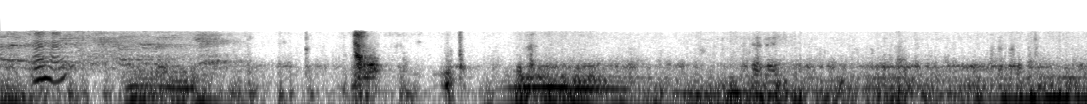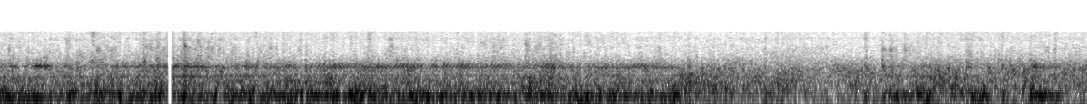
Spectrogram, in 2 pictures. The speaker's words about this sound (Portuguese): Ah, vamos ver se eu consigo, que eu tô no carro aqui de copiloto.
